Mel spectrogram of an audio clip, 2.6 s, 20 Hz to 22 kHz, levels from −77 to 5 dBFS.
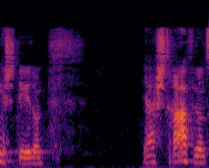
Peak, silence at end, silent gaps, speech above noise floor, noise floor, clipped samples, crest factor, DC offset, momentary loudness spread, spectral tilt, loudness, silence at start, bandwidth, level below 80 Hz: -6 dBFS; 0 s; none; 39 dB; -65 dBFS; under 0.1%; 22 dB; under 0.1%; 17 LU; -1.5 dB/octave; -25 LUFS; 0 s; 11.5 kHz; -62 dBFS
